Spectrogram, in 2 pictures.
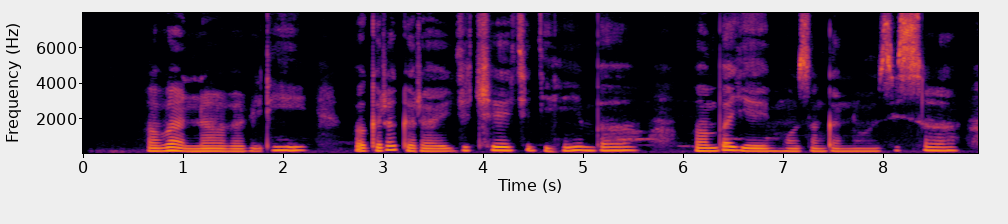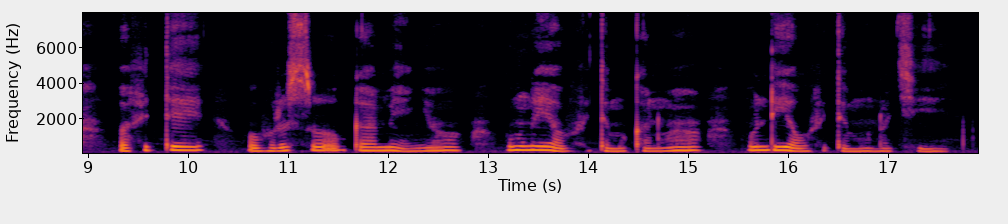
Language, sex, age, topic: Kinyarwanda, female, 18-24, health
